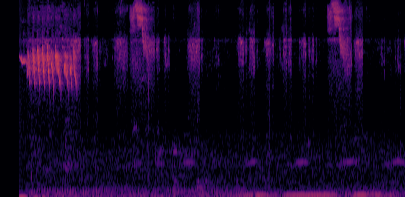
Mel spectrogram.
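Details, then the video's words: Free-flying lined seedeater singing: a high whistled note, then a quick run of repeated buzzy notes for about a second. Scattered clicks, hissy bursts and steady low rumble follow. "Bigodinho cantando Solto"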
